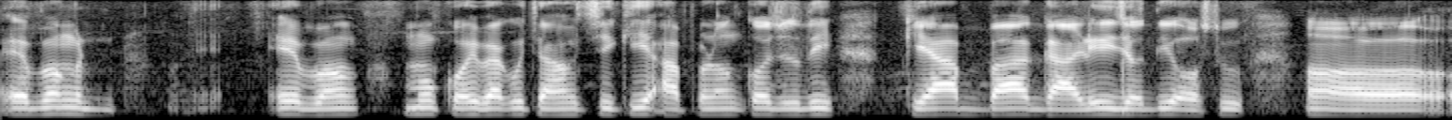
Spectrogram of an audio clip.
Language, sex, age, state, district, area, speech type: Odia, male, 18-30, Odisha, Subarnapur, urban, spontaneous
